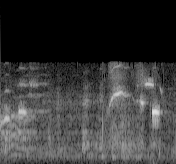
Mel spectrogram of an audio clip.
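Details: Pet common starling, talking, singing and biting its owner's fingers, gives a run of clear whistles, including a slurred rising whistle and short tonal notes, mixed with soft clicks and chatter; faint human voice in the background.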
